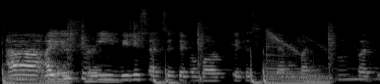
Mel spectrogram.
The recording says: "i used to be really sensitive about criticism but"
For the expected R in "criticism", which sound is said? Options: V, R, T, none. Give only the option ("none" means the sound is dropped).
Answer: none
